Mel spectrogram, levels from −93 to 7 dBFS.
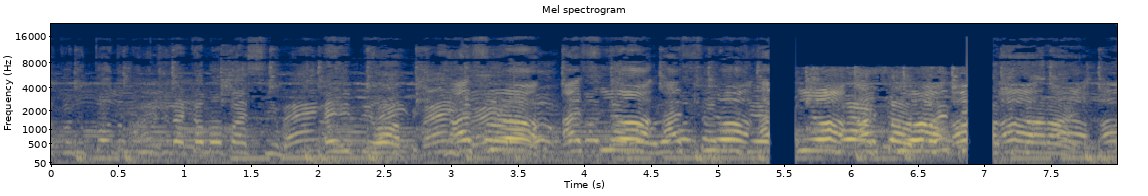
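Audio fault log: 5.39–7.08 s, input switched to a poorer device: a 200 ms gap, then the sound turns dull and boxy with nothing above 7 kHz, a level shift of roughly 5 dB and a faint new noise floor, likely a switch to a narrower-band microphone.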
